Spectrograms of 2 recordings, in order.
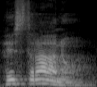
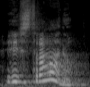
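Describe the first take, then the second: First: It is said slowly, sounding puzzled. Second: It is said quickly, almost like a laugh.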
